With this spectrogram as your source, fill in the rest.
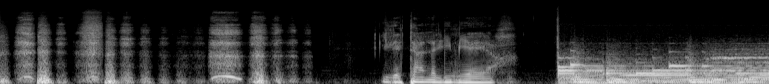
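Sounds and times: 
woman sobbing with gasping breaths and whimpers: 0.0s - 3.3s
speech: 3.9s - 7.6s.

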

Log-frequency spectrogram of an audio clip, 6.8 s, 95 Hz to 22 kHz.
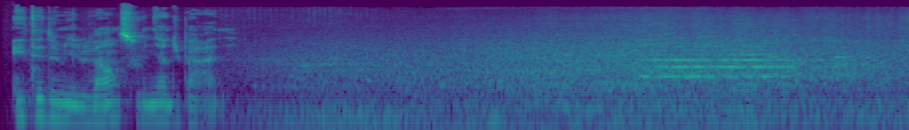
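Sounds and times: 
speech: 0.1s - 1.9s
city car traffic rumble: 1.7s - 6.8s.

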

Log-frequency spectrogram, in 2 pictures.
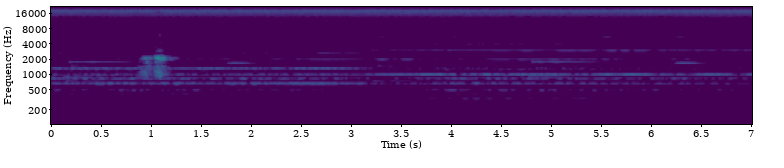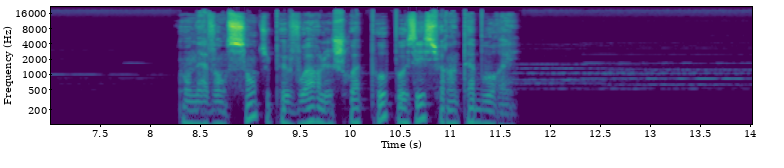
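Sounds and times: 
toads croaking in a droning chorus: 0.9s - 1.4s
speech: 8.3s - 11.7s.

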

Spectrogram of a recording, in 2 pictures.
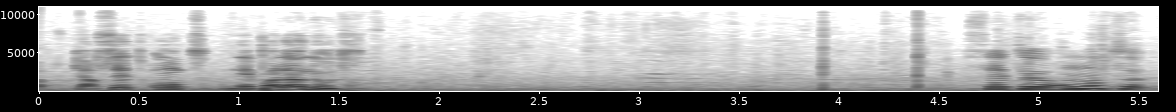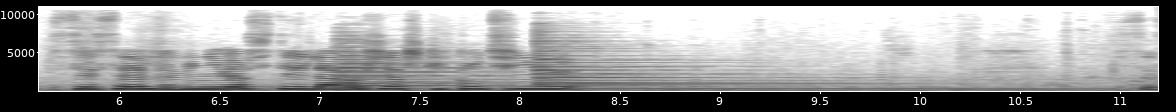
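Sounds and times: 
speech: 0.0s - 1.8s, 4.7s - 8.4s
outdoor murmur: 0.0s - 11.1s
church bells ringing: 7.0s - 11.1s.

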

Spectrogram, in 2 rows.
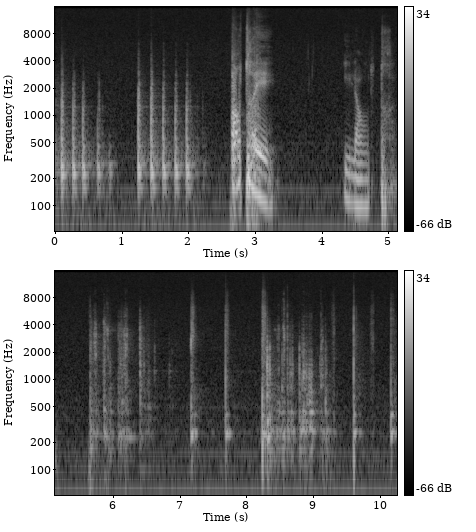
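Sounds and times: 
knocking on a wooden office door: 0.0s - 2.2s
speech: 2.8s - 3.3s, 4.3s - 5.0s.

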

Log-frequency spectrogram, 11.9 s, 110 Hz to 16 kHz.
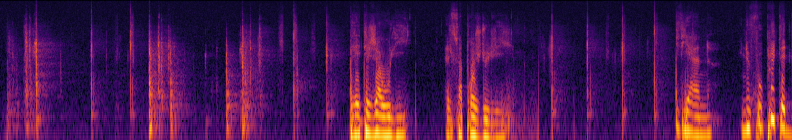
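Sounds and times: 
bedroom door opening as someone enters: 0.1s - 1.0s, 2.2s - 4.0s
speech: 5.3s - 7.8s, 10.2s - 11.8s.

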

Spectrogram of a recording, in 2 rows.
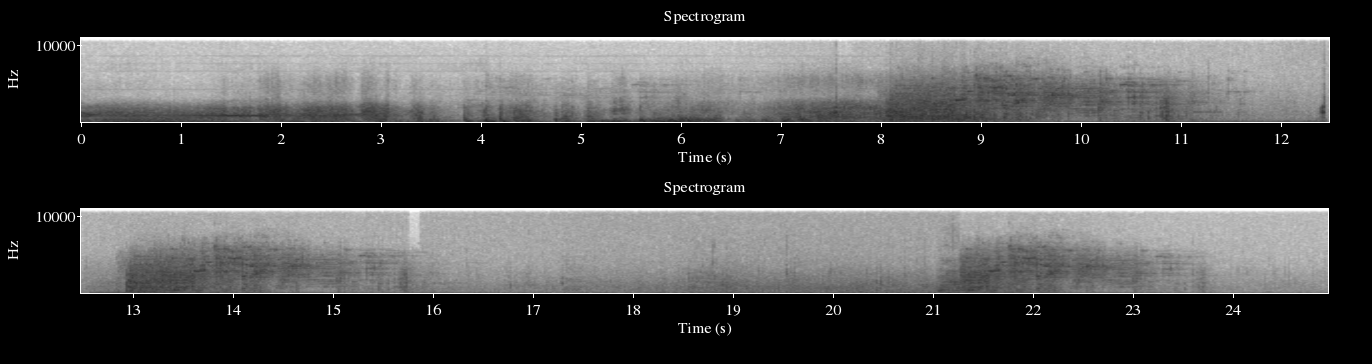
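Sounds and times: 
steady low car engine rumble: 0.2s - 24.9s
hissing scatter of glass debris: 1.4s - 24.9s
car smashing into shop window glass: 3.3s - 11.9s, 12.6s - 16.7s, 21.0s - 24.0s.

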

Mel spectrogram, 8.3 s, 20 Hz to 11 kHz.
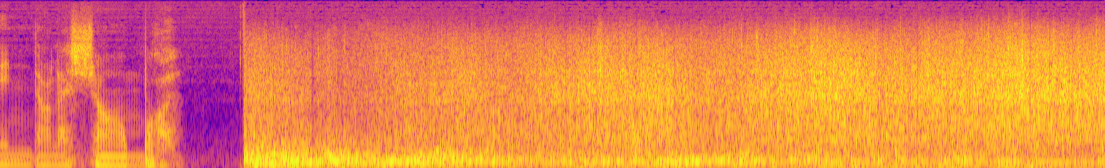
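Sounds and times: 
speech: 0.0s - 1.4s
thunder rumbling during a storm: 1.8s - 8.2s.

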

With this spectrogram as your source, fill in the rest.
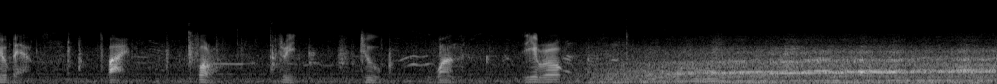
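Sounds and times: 
speech: 2.0s - 3.8s, 5.2s - 5.8s
hyperloop train launching roar and whine sound effect: 5.9s - 9.9s.

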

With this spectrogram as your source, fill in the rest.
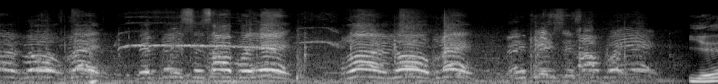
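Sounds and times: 
crowd of strikers chanting and shouting on a picket line at a bookstore branch: 0.0s - 6.9s
sustained whistle-like tone: 0.9s - 3.8s
speech: 1.5s - 7.1s.

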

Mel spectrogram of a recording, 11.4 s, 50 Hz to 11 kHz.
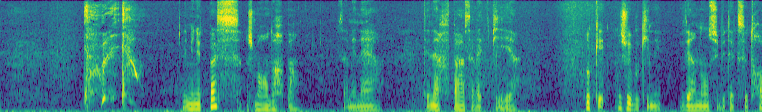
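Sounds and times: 
person with a persistent nightly cough coughing at night: 1.3s - 2.2s
speech: 2.7s - 4.6s, 5.2s - 5.8s, 6.4s - 7.8s, 8.8s - 11.4s.

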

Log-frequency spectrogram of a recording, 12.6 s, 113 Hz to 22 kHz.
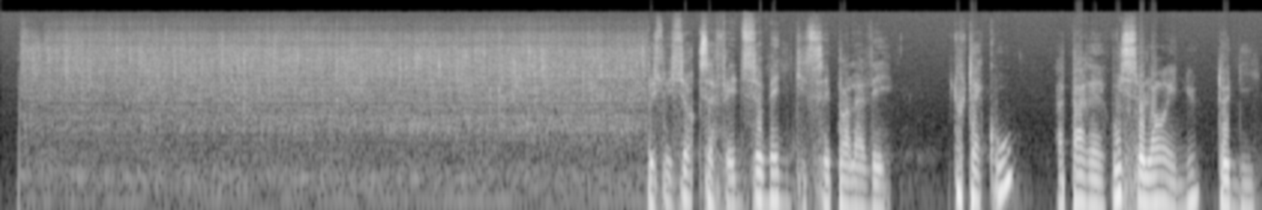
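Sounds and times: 
water running steadily from a tap in a kitchen: 0.2s - 6.6s
speech: 6.5s - 9.0s, 9.7s - 12.6s.

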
